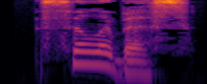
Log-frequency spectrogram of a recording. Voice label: "Syllabus", English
